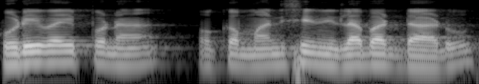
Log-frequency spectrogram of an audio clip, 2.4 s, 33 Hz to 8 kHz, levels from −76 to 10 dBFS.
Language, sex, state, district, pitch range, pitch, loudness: Telugu, male, Telangana, Hyderabad, 115-130 Hz, 115 Hz, -18 LUFS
